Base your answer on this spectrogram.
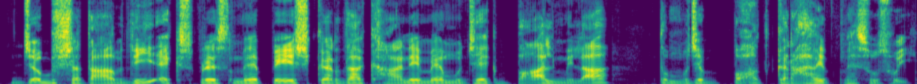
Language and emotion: Urdu, disgusted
